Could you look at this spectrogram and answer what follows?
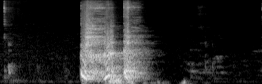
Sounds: Cough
